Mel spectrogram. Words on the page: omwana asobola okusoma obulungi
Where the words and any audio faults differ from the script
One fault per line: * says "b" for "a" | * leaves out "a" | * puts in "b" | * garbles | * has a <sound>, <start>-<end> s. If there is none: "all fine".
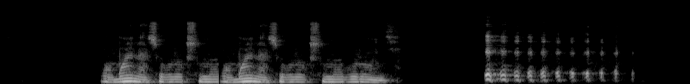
* puts in "omwana asobola okusoma"
* has a laugh, 4.8-6.4 s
